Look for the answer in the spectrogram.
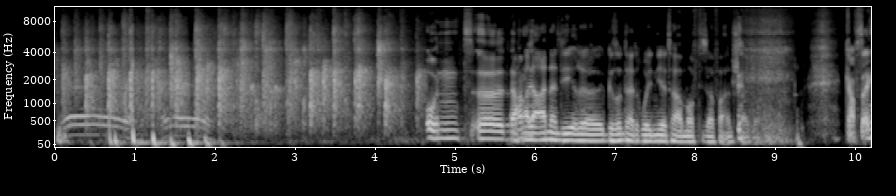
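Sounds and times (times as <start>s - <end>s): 
audience applause: 0.0s - 4.7s
speech: 4.6s - 9.0s, 9.9s - 10.1s
laughter: 8.5s - 9.4s.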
